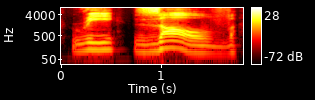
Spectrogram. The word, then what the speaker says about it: resolve: 没错，这个地方特别注意一下，如果要解决问题的话，有的时候你把这个 re 遮掉的时候，那个 solve 这个字也是解决的问题。然后老师刚刚提了一个非常重要，我自己都没有注意到的这个点。好，如果说今天你是 solve 这个动词，我们念 solve 是 s 的声音，嘶solve。但是如果你今天加了 re 也是解决的问题，但它念的时候就念 resolve，所以这个地方的 s 会如果有 re 的时候会念成像 z 一样的声音。好，这个地方要特别注意，在念的时候 solve a problem resolve a problem and write down that z above your s.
